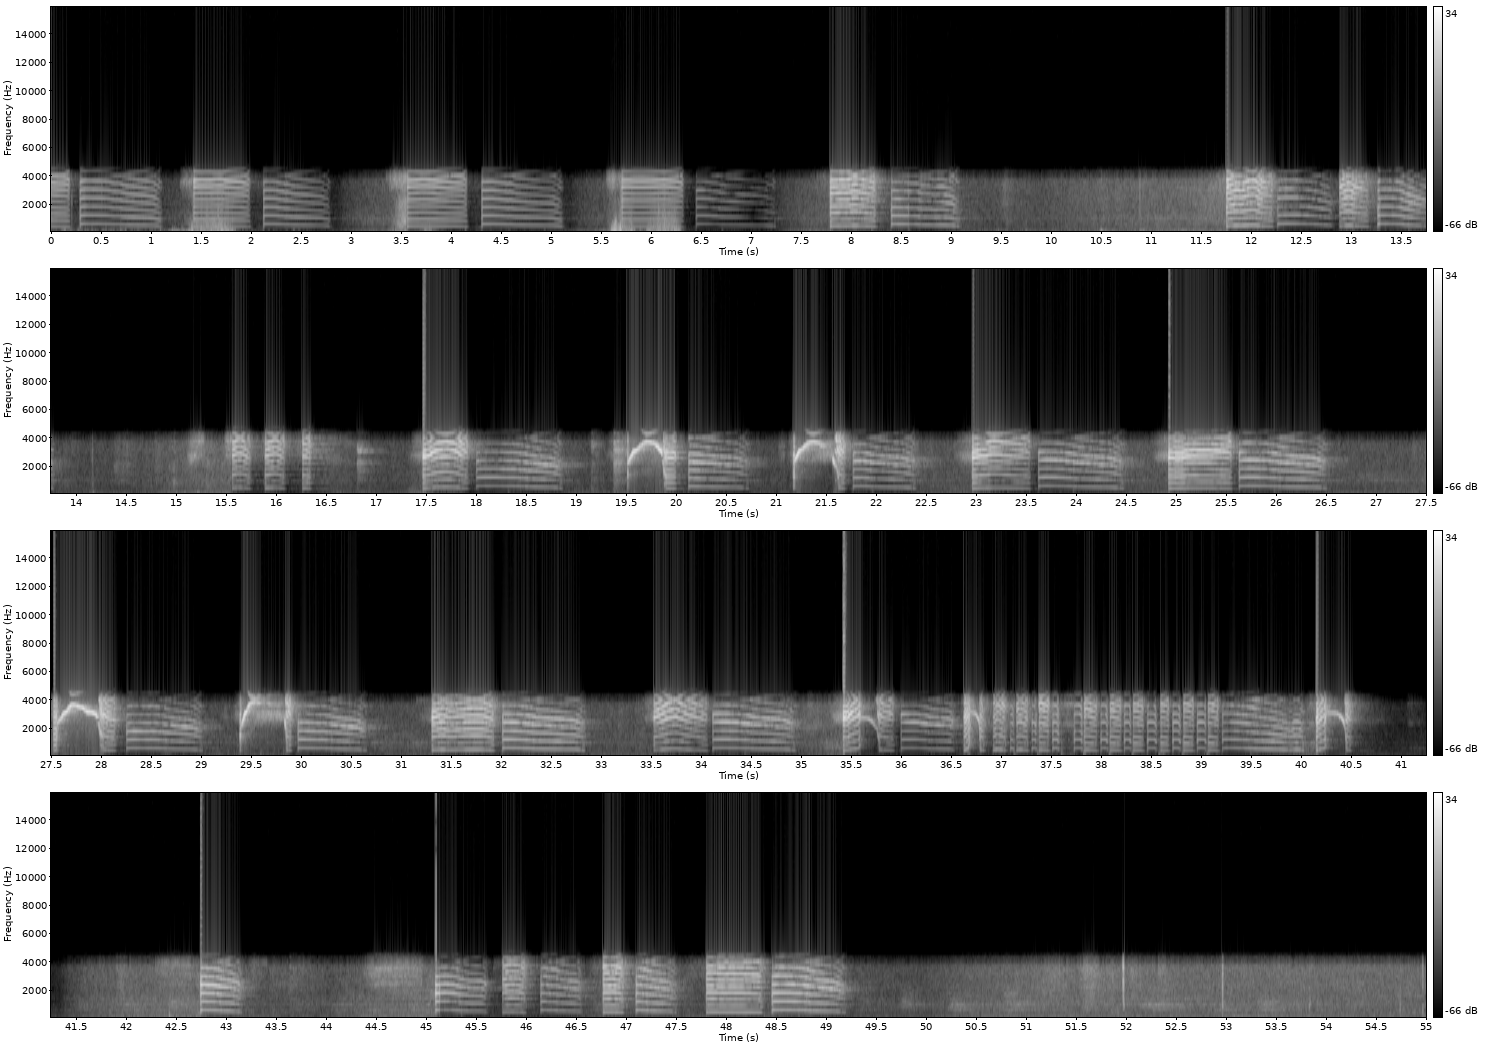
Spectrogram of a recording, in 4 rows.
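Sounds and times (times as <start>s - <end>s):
rubber squeaky toy squeaking: 0.0s - 2.8s, 3.4s - 9.2s, 11.8s - 13.9s, 15.5s - 16.6s, 17.4s - 26.6s, 27.5s - 40.7s, 42.7s - 43.3s, 45.1s - 49.3s.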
